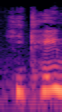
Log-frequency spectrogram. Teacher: In the sentence, he came with his friends. The word with, a preposition, low in pitch, unstressed.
